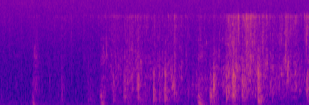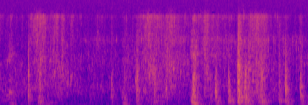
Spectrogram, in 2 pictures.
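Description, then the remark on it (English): A canoe being paddled through water, with steady, rhythmic splashing strokes that grow a little louder and busier toward the end, over a soft wash of moving water. “Trainer said he was taking a canoe. So will we. We can make just as fast time that way.”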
